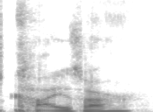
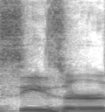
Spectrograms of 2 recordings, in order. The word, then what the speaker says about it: Caesar: you know fun fact there is no s sound in Latin so all C's are pronounced as K's good to know also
